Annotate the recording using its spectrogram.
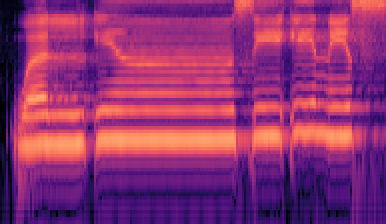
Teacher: Karena nun sukun bertemu huruf sin. Cara membacanya nun disamarkan ke sin disertai bunyi dengung. Samar dan dengungannya sama besar. Walsi inis sinnya berdesis ya. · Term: ikhfa hakiki, ikhfa hakiki awsat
